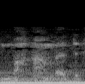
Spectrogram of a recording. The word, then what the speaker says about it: Muhammad: all over the place represented as Mohammed, Muhammad, which is probably the closest to the Arabic, Muammar, Mahomet, etc., etc. There's a lot of different dialectical ways to pronounce it, but I think Muhammad is the closest.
